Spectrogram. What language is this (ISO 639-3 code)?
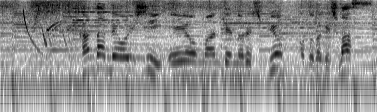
jpn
